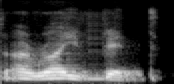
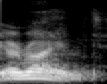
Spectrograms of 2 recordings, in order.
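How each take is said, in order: First: The ending is said as an extra syllable. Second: The ending is a plain d sound. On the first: The speaker calls it wrong. "not arrived ... adding more sounds is something not good" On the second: The speaker calls it right. "I arrived"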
